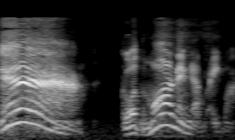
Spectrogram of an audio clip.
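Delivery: stretched ah, swooping very high and loud. Greeting everyone after being introduced as Skeletor: Skeletor voice. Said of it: "Joining me is, uh, Skeletor".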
